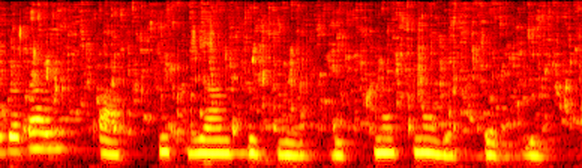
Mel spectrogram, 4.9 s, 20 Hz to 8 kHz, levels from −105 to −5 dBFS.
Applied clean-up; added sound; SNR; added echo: classical method WPE with log-MMSE.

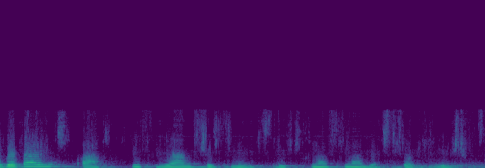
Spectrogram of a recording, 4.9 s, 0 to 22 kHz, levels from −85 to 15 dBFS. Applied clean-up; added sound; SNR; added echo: neural separator model SepFormer DNS4.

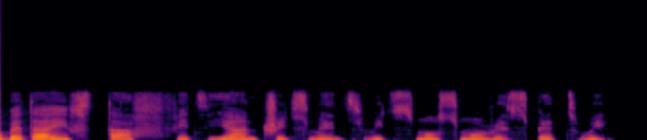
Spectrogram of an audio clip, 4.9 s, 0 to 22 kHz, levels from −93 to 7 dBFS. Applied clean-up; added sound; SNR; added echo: none; none; none; none.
